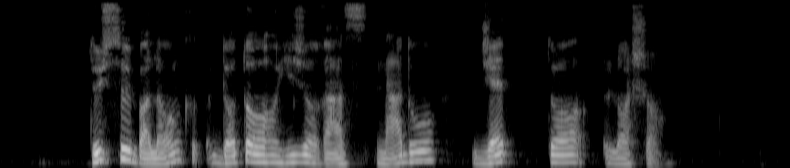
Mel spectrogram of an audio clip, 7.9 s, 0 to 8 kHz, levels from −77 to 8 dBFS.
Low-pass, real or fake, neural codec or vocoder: 7.2 kHz; real; none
